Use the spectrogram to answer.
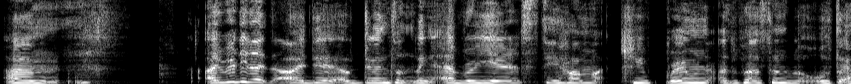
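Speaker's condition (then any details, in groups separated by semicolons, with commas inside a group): Cerebral palsy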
